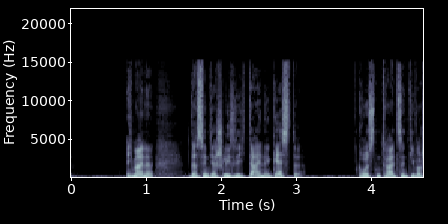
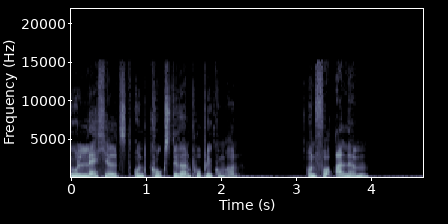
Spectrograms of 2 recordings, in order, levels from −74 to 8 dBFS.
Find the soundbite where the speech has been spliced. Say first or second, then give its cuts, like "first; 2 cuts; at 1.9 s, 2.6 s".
second; 1 cut; at 3.1 s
